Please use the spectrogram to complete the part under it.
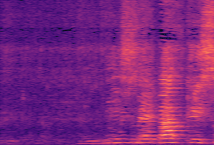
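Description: A group of elderly women sing together through microphones.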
